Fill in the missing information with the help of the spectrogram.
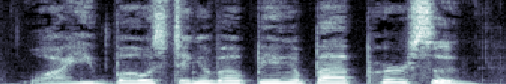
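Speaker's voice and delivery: high-pitched incredulous protest; exasperated disbelief. Acted. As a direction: plead high-voiced for an explanation. Exasperated question to imagined boaster.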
